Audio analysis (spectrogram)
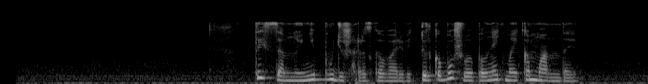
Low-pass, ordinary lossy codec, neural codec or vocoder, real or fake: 7.2 kHz; none; none; real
